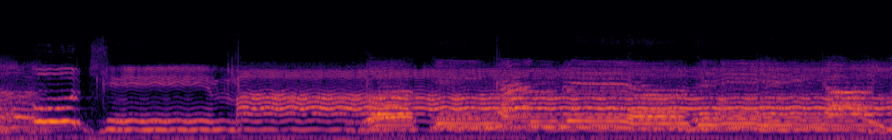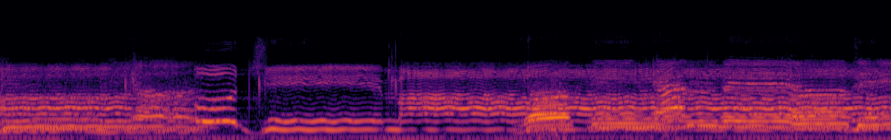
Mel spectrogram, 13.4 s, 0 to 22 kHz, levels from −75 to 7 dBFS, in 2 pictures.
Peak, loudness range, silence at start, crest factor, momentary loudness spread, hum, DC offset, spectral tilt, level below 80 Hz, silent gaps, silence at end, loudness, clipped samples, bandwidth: -10 dBFS; 3 LU; 0 s; 14 dB; 7 LU; none; under 0.1%; -5.5 dB/octave; -50 dBFS; none; 0 s; -24 LUFS; under 0.1%; 16 kHz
